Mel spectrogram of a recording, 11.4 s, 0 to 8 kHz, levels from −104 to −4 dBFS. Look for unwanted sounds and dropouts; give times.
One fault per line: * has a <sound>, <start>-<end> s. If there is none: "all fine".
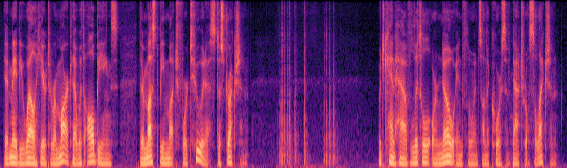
* has a squeak, 5.5-7.0 s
